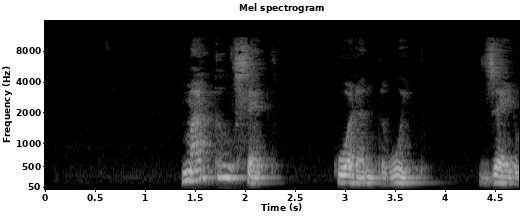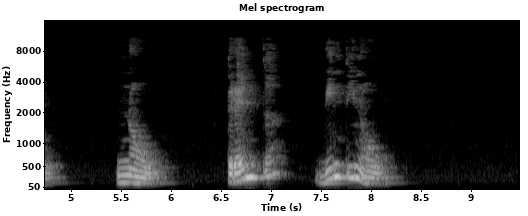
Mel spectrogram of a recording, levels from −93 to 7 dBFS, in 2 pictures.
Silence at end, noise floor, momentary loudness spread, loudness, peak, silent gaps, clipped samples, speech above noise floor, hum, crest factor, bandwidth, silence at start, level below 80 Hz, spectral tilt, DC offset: 1.25 s; -79 dBFS; 15 LU; -29 LUFS; -10 dBFS; none; under 0.1%; 51 dB; none; 20 dB; 11 kHz; 1.35 s; -86 dBFS; -6 dB/octave; under 0.1%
